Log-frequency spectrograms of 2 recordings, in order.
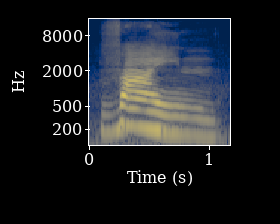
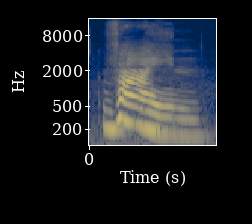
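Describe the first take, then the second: Both takes have the same delivery.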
